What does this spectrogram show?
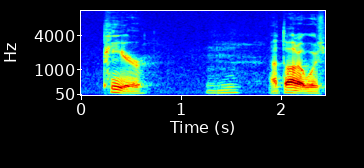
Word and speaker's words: Pierre: when you hear the locals, it's Pierre, like Pier Park. Okay. But it's P-I-E, R-R-E. Yeah, so we would school, all say we learned it Pierre, but they say Pier. Pier, okay. All the locals say Pier.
